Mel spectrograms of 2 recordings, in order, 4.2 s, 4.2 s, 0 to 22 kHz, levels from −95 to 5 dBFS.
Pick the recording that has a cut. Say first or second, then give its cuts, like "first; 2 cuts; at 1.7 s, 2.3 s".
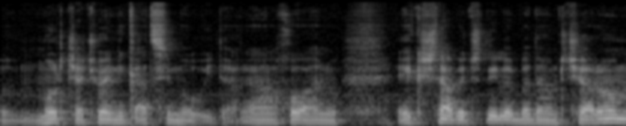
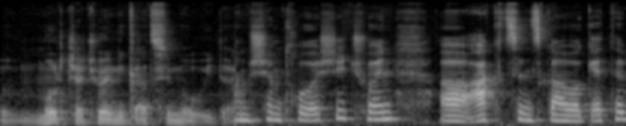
second; 1 cut; at 1.6 s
